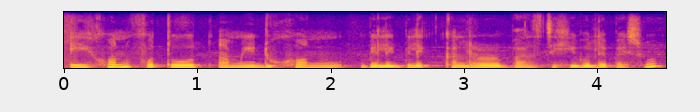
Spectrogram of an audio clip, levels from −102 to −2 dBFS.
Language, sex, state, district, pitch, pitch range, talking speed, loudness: Assamese, female, Assam, Kamrup Metropolitan, 215 Hz, 210-245 Hz, 160 wpm, -14 LUFS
